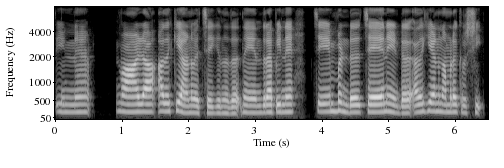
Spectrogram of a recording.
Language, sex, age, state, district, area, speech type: Malayalam, female, 60+, Kerala, Kozhikode, rural, spontaneous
